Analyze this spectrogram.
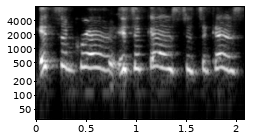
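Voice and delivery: high, soft frightened squeak; mock frightened cry. Disciples seeing a figure on the water, high scared cry. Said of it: "they start crying out in fear".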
